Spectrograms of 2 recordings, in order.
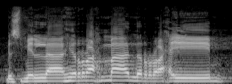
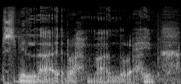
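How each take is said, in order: First: It is recited aloud. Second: It is recited quietly, under the breath.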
